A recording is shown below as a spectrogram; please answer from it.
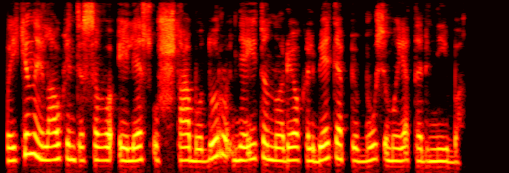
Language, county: Lithuanian, Vilnius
